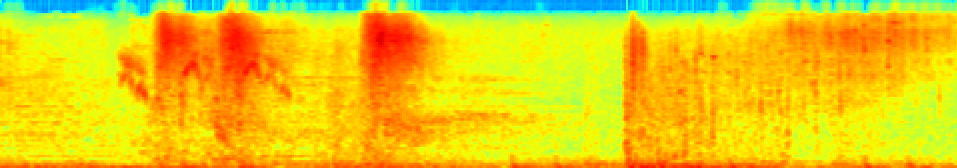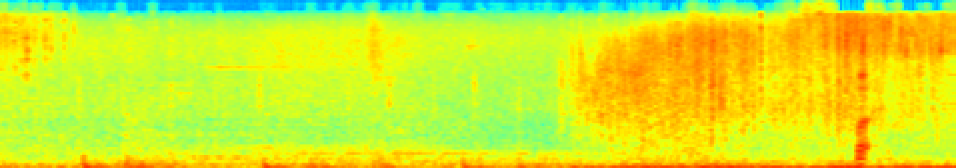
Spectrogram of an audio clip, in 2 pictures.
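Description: Expelliarmus spell blasts in Hogwarts Legacy, sharp booming bursts with whooshing sweeps, several in quick succession and one heavy impact, alongside a voice shouting spell names.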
